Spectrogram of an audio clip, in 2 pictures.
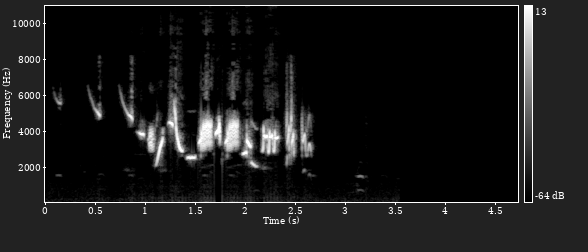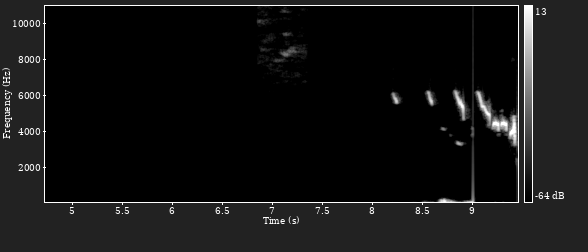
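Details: Two songs of the chestnut-collared longspur separated by about five seconds of silence: each a fast, tinkling cascade of high slurred whistles dropping in pitch, the second cut short and accompanied by a low thump.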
